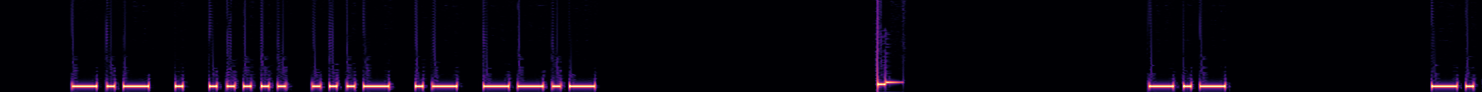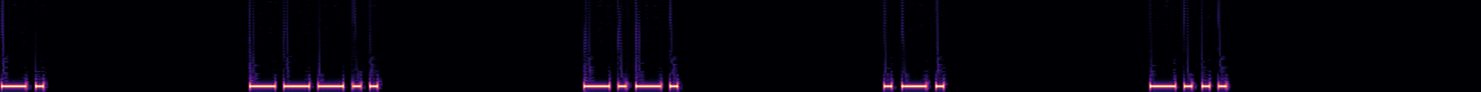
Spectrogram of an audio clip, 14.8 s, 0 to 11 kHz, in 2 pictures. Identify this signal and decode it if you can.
Morse code, heard as a keyed tone, about 28 wpm, spaced as for 12 wpm, 700 Hz. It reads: KE5VAQ KC8CRB
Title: USA Call Signs - 8x Character Spacing - 28wpm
